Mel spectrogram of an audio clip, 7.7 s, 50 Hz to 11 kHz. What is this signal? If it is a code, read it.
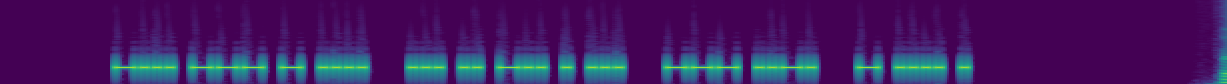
Morse code, heard as a keyed tone, about 37 wpm, 700 Hz. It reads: BOTH SIDES OF THE
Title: Speed-Racing - Sets of 4 Words 30wpm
